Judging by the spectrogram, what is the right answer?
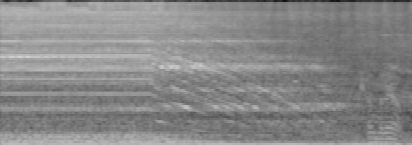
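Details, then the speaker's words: Battery wet vacuum clearing an HVAC condensate drain line, battery almost dead: steady motor whine sags in pitch and keeps dropping as the motor slows; owner suspects the motor has about had it. "I've got a almost dead battery here, and sounds like the motor in this thing has about had it."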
